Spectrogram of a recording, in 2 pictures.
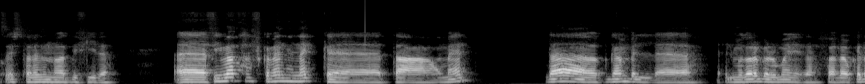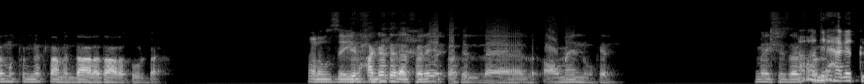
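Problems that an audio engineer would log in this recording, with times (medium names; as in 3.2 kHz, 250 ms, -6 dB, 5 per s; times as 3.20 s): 3.65 s: pop -11 dBFS
12.93–14.46 s: clipped -18.5 dBFS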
